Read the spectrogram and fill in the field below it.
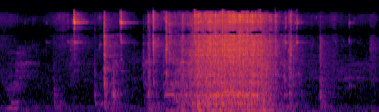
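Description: Sewing machine topstitching a puff sleeve on a blouse, a single short close burst of stitching rising and fading within about a second, preceded by light handling clicks.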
